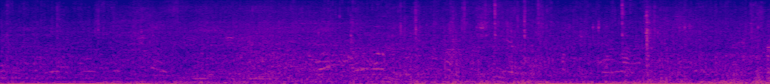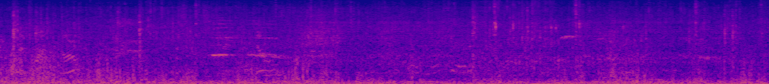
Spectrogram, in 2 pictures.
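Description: Wind buffeting the microphone, a heavy steady rumble throughout, with faint voices in the background.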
